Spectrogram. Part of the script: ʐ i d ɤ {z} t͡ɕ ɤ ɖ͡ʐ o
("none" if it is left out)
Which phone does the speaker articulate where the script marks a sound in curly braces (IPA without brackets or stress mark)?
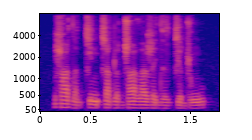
z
